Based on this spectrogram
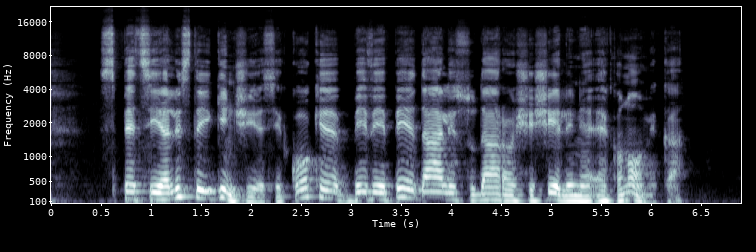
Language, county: Lithuanian, Klaipėda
